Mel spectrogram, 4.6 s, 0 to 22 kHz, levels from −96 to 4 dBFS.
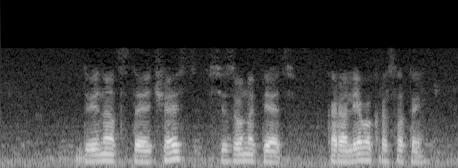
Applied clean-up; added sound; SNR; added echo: none; none; none; none.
